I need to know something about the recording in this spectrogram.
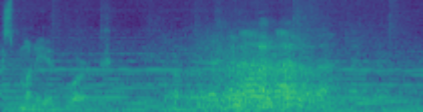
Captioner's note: laughing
